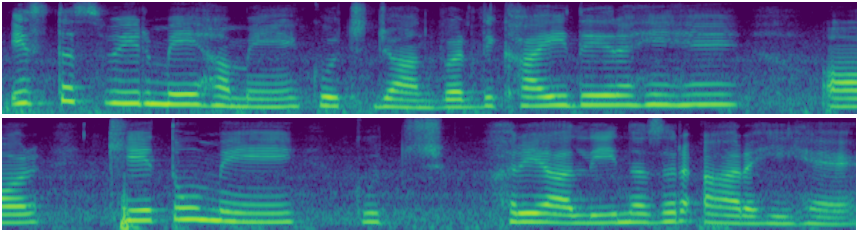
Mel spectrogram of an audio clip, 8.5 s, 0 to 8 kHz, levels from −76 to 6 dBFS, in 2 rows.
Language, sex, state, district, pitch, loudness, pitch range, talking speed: Hindi, female, Punjab, Kapurthala, 235 Hz, -12 LUFS, 215-265 Hz, 135 wpm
